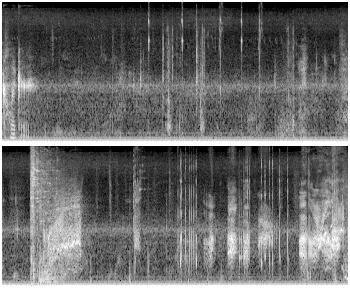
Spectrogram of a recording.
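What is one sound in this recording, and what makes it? Footsteps scuff quickly on hard ground.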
